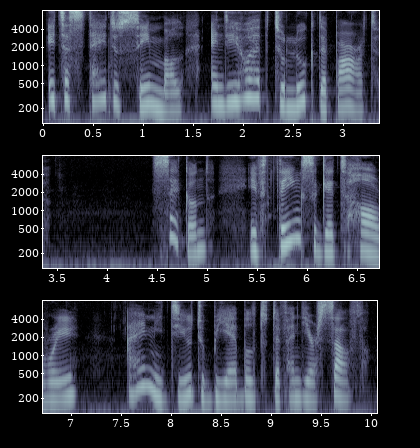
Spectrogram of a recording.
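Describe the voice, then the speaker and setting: Casting: woman as seductive aristocratic female vampire, Italian accent, unhurried commanding delivery, close dry ASMR sound. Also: medium pitch, a little mellow, no room sound, lightly acted. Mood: instructive, imperious. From Italy. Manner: imperious, playful, unhurried, breathing into whispers. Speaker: voice actress. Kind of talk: ASMR roleplay.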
